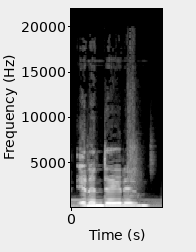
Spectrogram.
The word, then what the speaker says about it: inundated: Oh, I always say this wrong. And did I say that right? Inundated? – Yeah.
